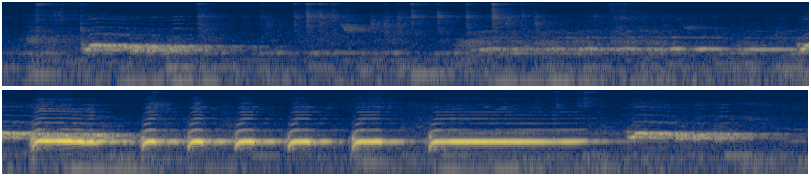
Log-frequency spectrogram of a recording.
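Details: Bangkok-type zebra dove song, a female calling the male, used as a lure to set other doves singing: breathy hissing notes, then a loud clear coo broken into quick stuttering pulses about four per second, ending in a long steady coo.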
